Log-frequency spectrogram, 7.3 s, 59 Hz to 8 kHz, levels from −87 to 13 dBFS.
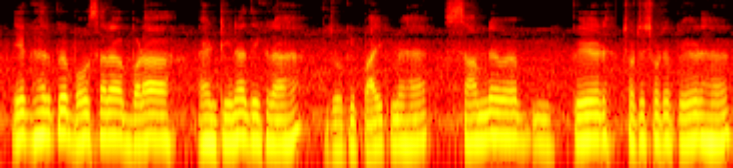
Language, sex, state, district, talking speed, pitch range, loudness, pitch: Hindi, male, Bihar, Begusarai, 180 wpm, 125-140 Hz, -15 LUFS, 135 Hz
